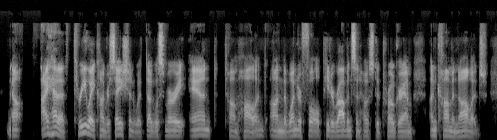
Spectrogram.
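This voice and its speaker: A man with an American accent and an ordinary speaking voice, fairly low in pitch with ordinary pitch variation, at a moderate pace, against a quiet background in a dry, close sound with no echo. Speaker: author and speaker on intelligent design. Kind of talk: interview. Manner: formal, measured.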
